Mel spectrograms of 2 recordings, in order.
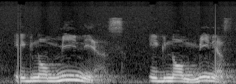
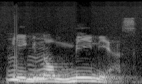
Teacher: the stress is on me ignominious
